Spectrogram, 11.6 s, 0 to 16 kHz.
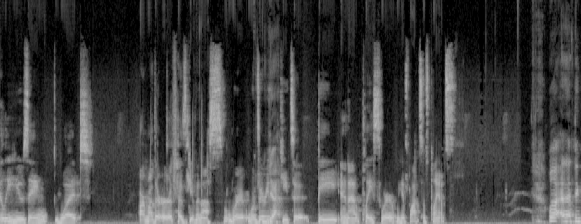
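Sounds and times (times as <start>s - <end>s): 
speech: 0.0s - 1.9s, 2.8s - 9.2s, 10.6s - 11.6s
low steady hum: 0.0s - 11.6s
cat meowing: 10.1s - 10.8s.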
